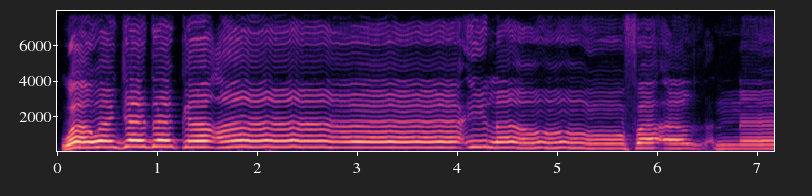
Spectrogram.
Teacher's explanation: A-nya itu panjangnya 5 harokat. 5 kali ketukan. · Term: mad wajib muttasil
